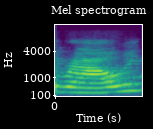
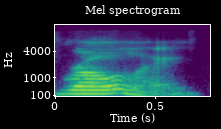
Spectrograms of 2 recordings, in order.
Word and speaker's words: Rowling: Rowling room. Lucy, it's pronounced rolling.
